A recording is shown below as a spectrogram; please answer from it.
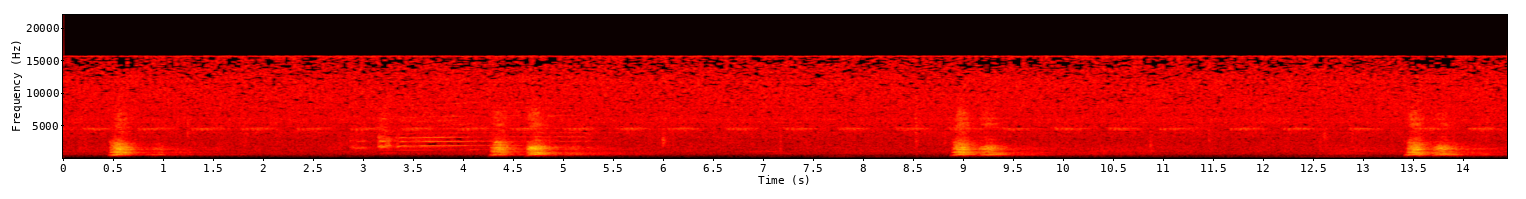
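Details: Rex, a dog, barking at night: single loud harsh barks spaced about four seconds apart, with a brief second yelp following some, over a steady faint high hum.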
